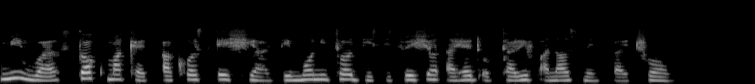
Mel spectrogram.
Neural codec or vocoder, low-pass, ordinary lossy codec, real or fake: none; 5.4 kHz; none; real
